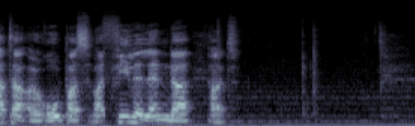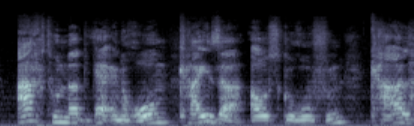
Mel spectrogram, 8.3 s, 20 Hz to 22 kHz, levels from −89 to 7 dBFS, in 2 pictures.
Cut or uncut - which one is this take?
cut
